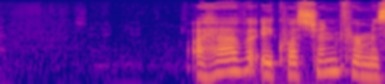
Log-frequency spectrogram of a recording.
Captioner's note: speaking French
